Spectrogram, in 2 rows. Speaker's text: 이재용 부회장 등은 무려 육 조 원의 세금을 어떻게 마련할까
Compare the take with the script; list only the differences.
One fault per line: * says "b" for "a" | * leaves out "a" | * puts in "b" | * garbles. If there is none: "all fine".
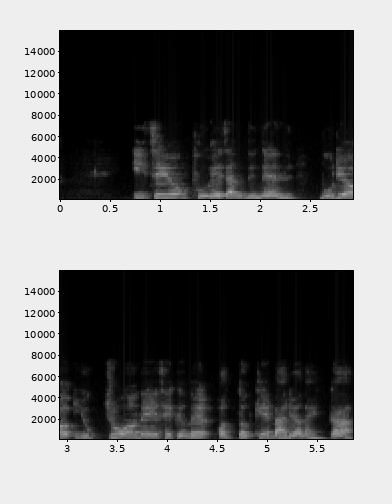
all fine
